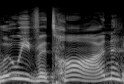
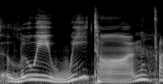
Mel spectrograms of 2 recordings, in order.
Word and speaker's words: Louis Vuitton: Louis Vuitton, as we call it. That's not how it's pronounced. It's Louis Vuitton. Louis Vuitton.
